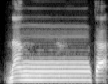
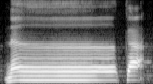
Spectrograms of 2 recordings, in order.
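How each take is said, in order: First: The ng has full tongue contact at the back. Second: The ng is loose, without full tongue contact. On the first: The speaker calls it right. "tapi nangka, nempel tuh" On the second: The speaker calls it wrong. "Jadi bukan nangka"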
